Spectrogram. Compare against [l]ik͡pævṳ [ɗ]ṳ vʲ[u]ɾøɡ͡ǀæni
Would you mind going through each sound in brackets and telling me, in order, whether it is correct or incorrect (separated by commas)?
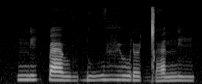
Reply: incorrect, correct, correct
